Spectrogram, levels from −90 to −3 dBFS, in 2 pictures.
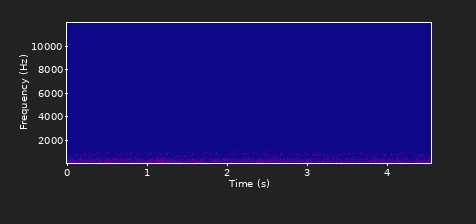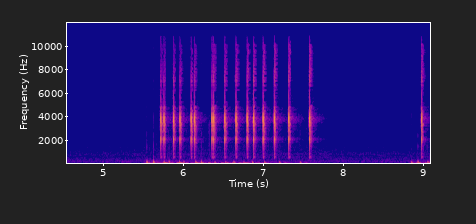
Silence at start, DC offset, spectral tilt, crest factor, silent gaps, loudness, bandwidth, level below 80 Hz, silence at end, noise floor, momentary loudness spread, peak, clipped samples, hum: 5.55 s; under 0.1%; 0.5 dB/octave; 30 dB; none; -32 LUFS; 11.5 kHz; -62 dBFS; 0 s; -79 dBFS; 5 LU; -10 dBFS; under 0.1%; none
